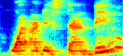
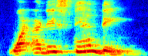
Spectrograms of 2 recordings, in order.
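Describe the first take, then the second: First: "Why are they standing" low, climbing up on "standing"; rising intonation. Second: "Why are they standing" rising, then falling on "standing"; "Why are they standing" as a falling question. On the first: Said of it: "We don't say". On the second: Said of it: "goes up and down at the end". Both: Shown as a demonstration.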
